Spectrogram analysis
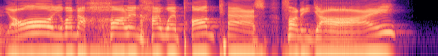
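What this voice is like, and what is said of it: Put-on Asian accent. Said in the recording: “I could even do a, like an Asian accent”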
